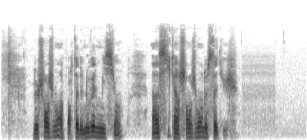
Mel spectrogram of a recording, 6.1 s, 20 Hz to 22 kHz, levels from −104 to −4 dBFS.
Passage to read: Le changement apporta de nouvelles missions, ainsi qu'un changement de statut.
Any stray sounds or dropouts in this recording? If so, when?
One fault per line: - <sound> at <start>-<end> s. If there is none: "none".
none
